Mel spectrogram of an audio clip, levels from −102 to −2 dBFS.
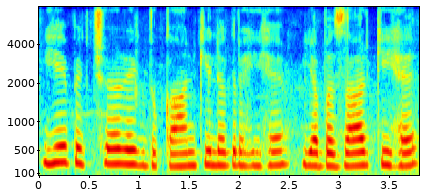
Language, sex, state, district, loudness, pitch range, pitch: Hindi, female, Himachal Pradesh, Shimla, -15 LUFS, 230-255 Hz, 235 Hz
